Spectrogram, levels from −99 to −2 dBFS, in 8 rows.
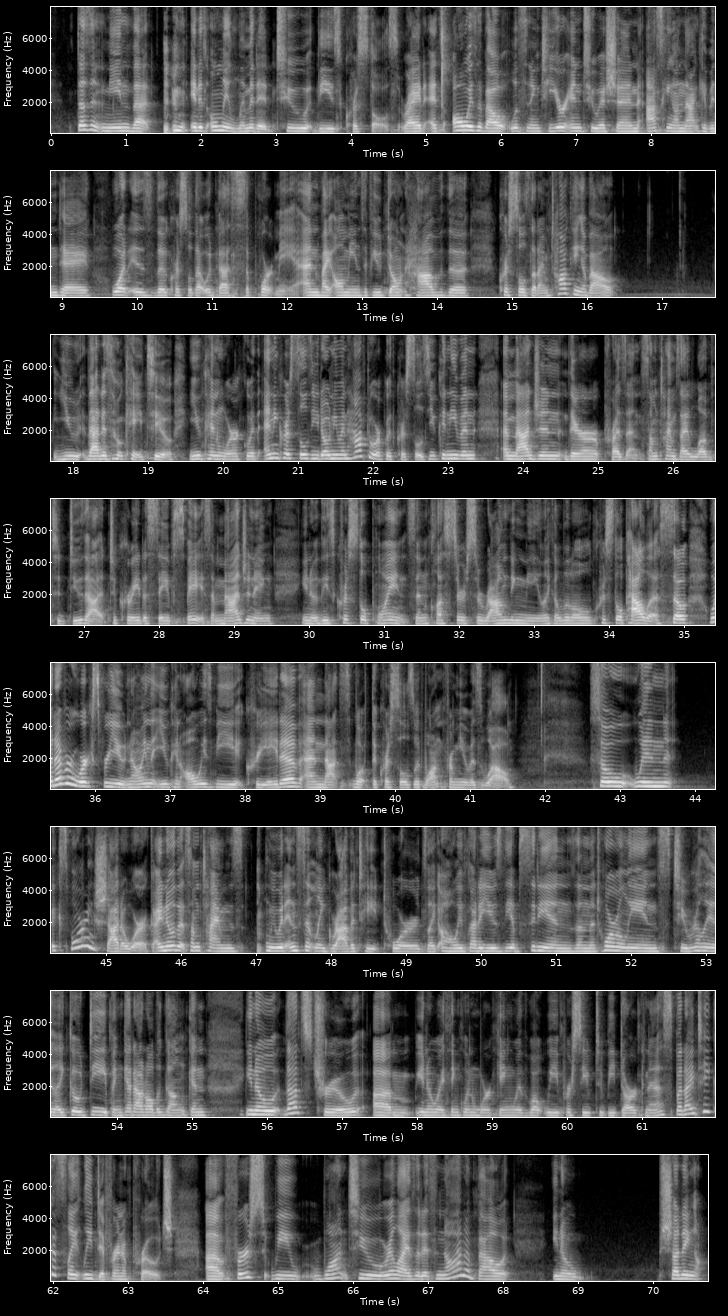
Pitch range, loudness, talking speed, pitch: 180-220 Hz, -23 LUFS, 165 wpm, 190 Hz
